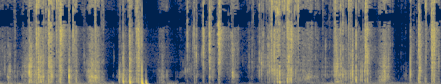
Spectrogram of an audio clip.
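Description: A glossy, translucent green jelly slime is stretched between both hands and then pressed with the fingertips. It gives off a continuous run of wet squishing, popping and crackling bursts with bright, hissy edges. A few lower, stickier squelches appear near the middle.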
